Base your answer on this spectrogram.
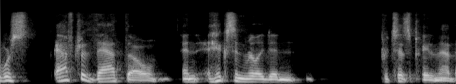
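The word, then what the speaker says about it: Rickson: But Royce Gracie and his half-brother, Hickson, and by the way, these are spelled with R's, but they're pronounced with H's.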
